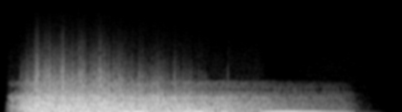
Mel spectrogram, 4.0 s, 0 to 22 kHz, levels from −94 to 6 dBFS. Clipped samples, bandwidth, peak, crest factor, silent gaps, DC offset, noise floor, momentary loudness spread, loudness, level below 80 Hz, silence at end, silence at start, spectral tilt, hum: under 0.1%; 2.8 kHz; 0 dBFS; 12 dB; none; under 0.1%; -41 dBFS; 18 LU; -13 LUFS; -20 dBFS; 0.75 s; 0.1 s; -13.5 dB/octave; none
